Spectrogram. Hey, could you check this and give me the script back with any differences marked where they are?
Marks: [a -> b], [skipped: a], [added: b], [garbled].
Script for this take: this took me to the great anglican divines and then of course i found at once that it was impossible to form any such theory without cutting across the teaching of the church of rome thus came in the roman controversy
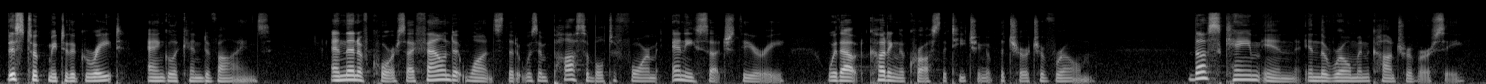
this took me to the great anglican divines and then of course i found at once that it was impossible to form any such theory without cutting across the teaching of the church of rome thus came in [added: in] the roman controversy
